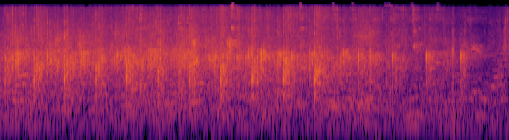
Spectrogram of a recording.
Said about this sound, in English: You guys, as our kids are being seated, give them one more big hand clap of praise tonight.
